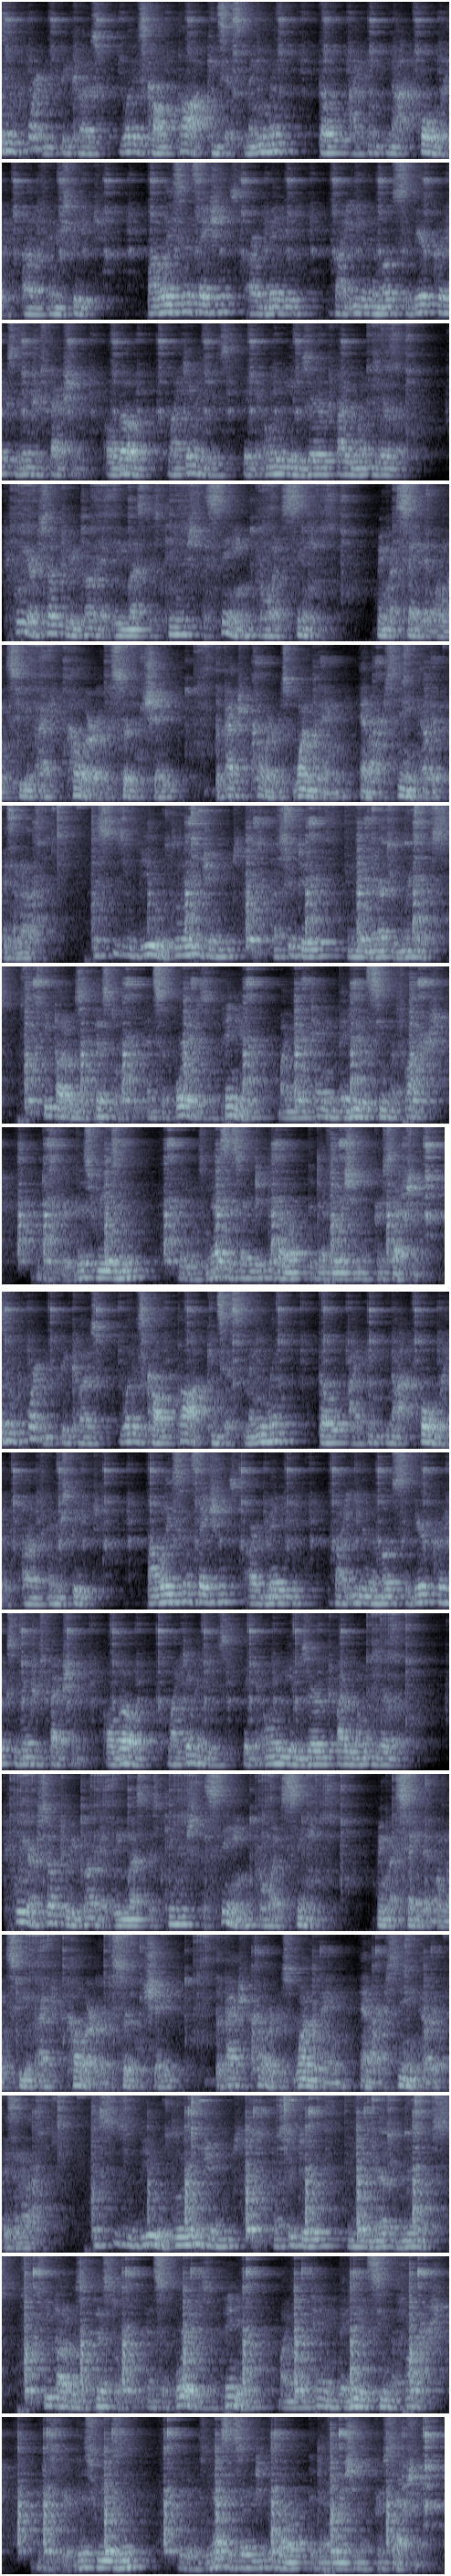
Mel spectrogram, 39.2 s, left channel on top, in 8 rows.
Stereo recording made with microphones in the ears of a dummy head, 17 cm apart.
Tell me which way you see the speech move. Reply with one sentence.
You can hear the speech move to the left.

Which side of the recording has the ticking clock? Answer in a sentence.
You can hear the ticking clock on the right.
